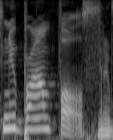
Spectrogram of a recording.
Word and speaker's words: New Braunfels: I know, it's New Braunfels. So thank you for saying it correctly.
